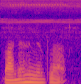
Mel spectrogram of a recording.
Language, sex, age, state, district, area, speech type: Bodo, male, 30-45, Assam, Chirang, rural, spontaneous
